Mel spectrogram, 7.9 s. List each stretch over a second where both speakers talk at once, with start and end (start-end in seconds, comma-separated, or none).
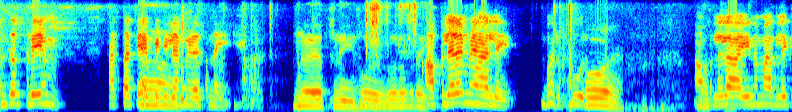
none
